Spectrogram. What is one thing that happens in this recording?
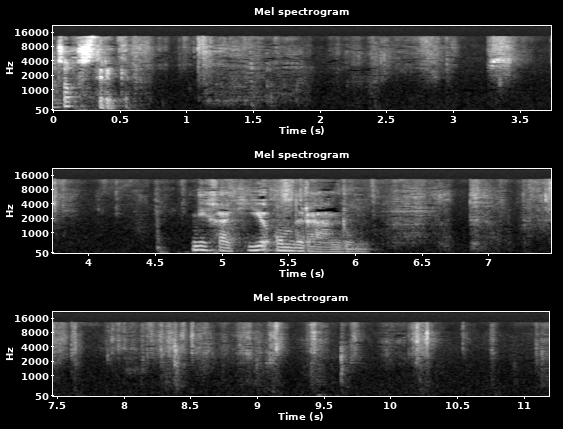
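Stiff paper rustles and scrapes as it is handled.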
